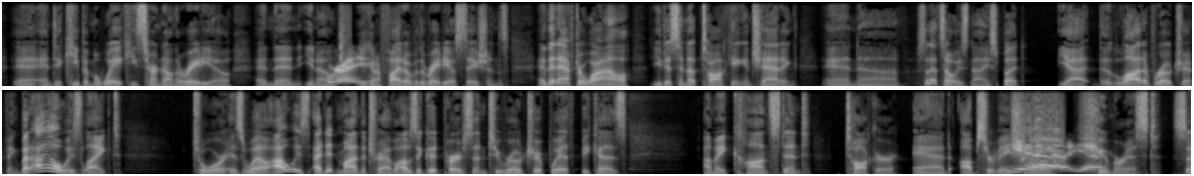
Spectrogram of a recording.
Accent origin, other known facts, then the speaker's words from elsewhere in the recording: Indiana, United States; Now, granted, I'm from Indiana, but I'll let it slide. Kentucky's pretty darn close to me.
